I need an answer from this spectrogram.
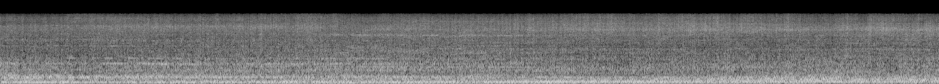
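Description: Norfolk Southern freight train passing close by: the GE diesel locomotives' engines running with a steady low hum over the rumble of wheels on the rails, then the tank cars rolling past.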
